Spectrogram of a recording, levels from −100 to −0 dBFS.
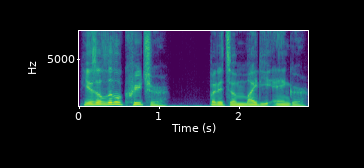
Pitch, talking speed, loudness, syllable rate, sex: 140 Hz, 210 wpm, -16 LUFS, 6.6 syllables/s, male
